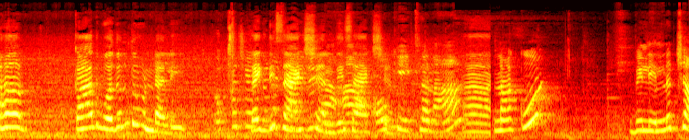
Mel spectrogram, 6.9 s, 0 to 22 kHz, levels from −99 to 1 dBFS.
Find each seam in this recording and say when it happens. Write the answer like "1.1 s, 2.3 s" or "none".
4.8 s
